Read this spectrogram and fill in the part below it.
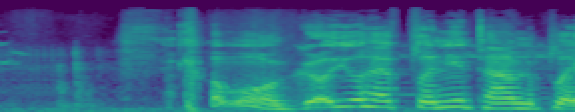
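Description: A man speaks in a friendly, coaxing way from across the room.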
